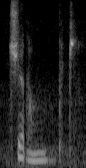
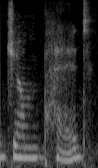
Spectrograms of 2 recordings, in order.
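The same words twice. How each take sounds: First: The ending is swallowed into one syllable. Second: The ending is said as a separate syllable. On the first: The speaker calls it right. "we say jumped. We just swallow that e up" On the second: The speaker calls it wrong. "We don't say jumped"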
